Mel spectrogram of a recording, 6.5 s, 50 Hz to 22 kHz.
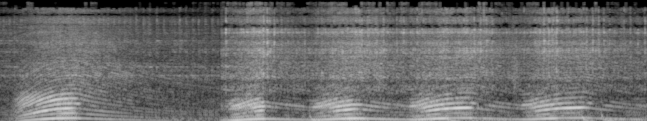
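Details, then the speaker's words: Sican 3.6 HP 52cc two-stroke outboard after maintenance (new clutch, NGK spark plug, gear oil, air filter check): repeated throttle blips picking up cleanly and dropping back without stumbling; runs healthy, clutch grabs on throttle. "seems good so the maintenance items have been taken care of now and it sounds like it's running healthy clutch is functioning as it should"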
